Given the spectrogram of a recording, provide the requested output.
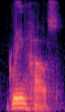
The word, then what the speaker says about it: greenhouse: right uh and the stretches on the first element green Greenhouse if you say Greenhouse you're talking about the place where people grow vegetables right uh herbs uh plants etc etc if you uh stress the second element green house you're talking about a house which is or has been painted green right it could be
